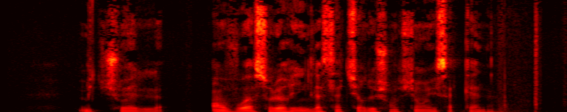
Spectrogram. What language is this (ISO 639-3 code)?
fra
